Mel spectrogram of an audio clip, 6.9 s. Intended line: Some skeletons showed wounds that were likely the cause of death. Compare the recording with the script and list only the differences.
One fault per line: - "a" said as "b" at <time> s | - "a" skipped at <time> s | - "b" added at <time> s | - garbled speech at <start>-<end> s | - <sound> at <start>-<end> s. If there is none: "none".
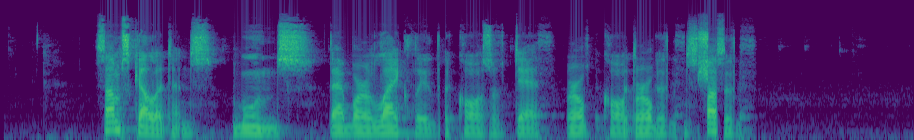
- "showed" skipped at 1.6 s
- dropout at 3.3-3.3 s
- garbled speech at 4.2-5.7 s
